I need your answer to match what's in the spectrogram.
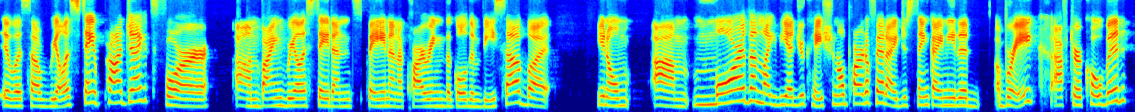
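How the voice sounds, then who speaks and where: A young Colombian woman, a real estate agent, walks through her career as a guest in a casual interview, chatting easily with lots of "like" and "you know." Her smooth, clear, medium-pitched voice is a bit bright, and the recording is close and dry.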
